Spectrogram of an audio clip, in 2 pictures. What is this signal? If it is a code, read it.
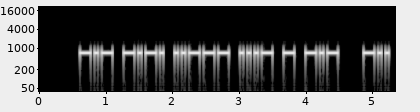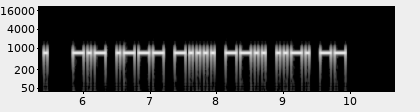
Morse code, heard as a keyed tone, about 22 wpm, 700 Hz. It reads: KC2VTK DE KJ6ZFM
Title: USA Callsign DE Callsign 22wpm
